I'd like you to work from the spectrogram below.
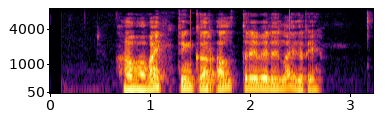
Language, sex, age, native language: Icelandic, male, 30-39, Icelandic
